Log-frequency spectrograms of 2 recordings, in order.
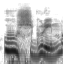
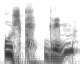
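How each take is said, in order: First: The middle sound is a plain 'sh'. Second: The middle sound is 'sh' followed by 'k'. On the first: The speaker calls it right. "The C S, or the S C is sh" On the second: The speaker calls it wrong. "and not Ushkgrim"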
